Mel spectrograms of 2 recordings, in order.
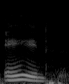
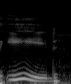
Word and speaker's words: Eid: it was juneth what's aid aid the end of Ramadan I thought it was Eid it's Aid okay no he's a he's doing an Egyptian pronunciation you're doing a Syrian I am yeah classic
